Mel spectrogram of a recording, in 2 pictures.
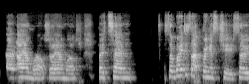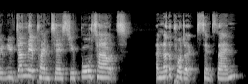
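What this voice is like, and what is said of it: Strong English accent. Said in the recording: “with a big English accent”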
